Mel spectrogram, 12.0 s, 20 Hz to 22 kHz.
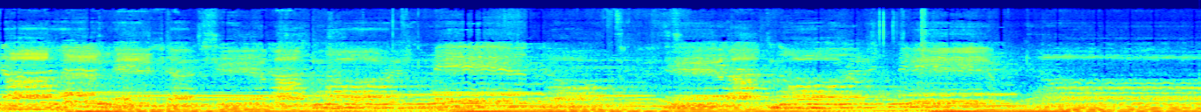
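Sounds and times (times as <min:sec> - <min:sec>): church choir singing: 0:00.0 - 0:12.0.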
